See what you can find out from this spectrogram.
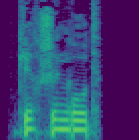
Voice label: "kirschenrot", German; adjectives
